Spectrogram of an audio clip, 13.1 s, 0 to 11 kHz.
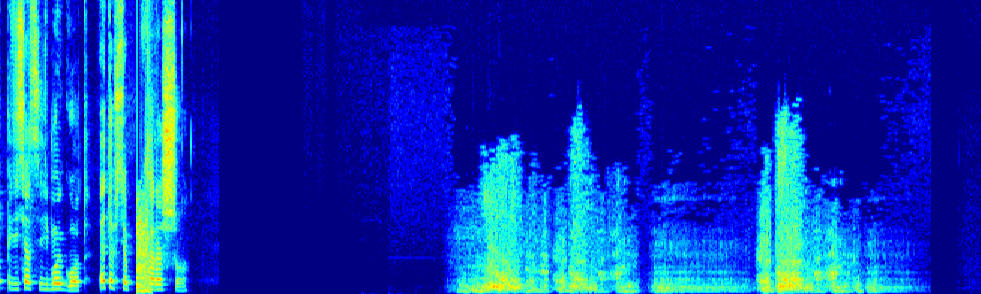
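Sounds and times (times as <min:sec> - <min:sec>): lion roaring and growling: 0:06.0 - 0:12.4.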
